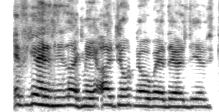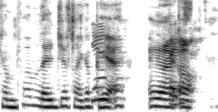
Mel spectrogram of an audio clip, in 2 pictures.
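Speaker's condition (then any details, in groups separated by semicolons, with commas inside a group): Cerebral palsy; childhood surgery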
